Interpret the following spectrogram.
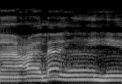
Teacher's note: علی یا ساکن سے پہلے زبر ہے تو یا لین اس کو نرم آواز کے جلدی ادا کریں گے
